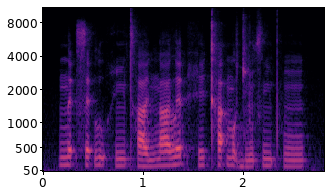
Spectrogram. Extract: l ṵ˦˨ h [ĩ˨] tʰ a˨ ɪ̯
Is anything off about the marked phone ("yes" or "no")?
no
